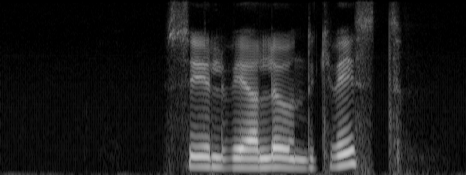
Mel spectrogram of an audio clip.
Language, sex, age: Swedish, female, 33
